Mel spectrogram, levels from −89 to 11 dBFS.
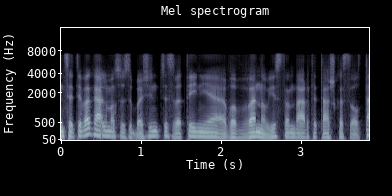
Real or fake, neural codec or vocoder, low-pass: fake; codec, 16 kHz, about 1 kbps, DyCAST, with the encoder's durations; 7.2 kHz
